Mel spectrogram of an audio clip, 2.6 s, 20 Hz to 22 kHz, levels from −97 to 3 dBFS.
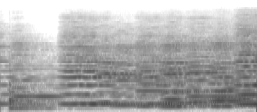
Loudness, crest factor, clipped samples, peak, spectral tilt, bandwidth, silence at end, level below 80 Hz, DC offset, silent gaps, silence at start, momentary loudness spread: -31 LUFS; 14 dB; under 0.1%; -16 dBFS; -3.5 dB/octave; 15 kHz; 0 s; -82 dBFS; under 0.1%; none; 0 s; 7 LU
